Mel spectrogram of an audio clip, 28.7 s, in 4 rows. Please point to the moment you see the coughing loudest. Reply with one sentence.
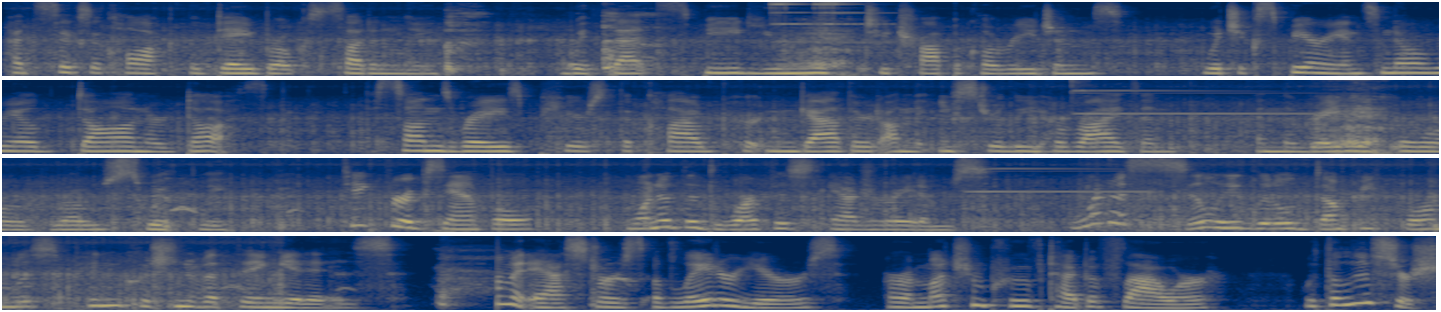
The volume of the coughing peaks at 3 seconds.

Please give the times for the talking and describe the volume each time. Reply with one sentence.
The talking can be heard from 0.0 to 28.6 s, at a steady volume.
